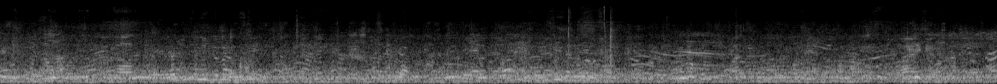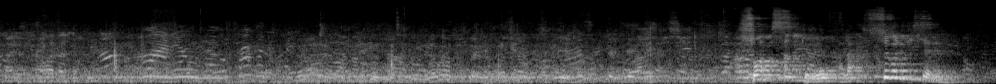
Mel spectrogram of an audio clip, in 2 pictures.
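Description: A large crowd murmurs and chatters across an open arena.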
